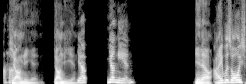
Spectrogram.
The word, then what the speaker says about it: Jungian: It's pronounced Jung, like a Y, Jungian. Uh-huh. Jungian.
